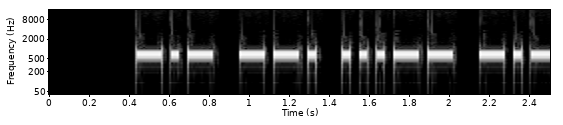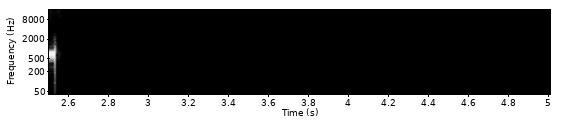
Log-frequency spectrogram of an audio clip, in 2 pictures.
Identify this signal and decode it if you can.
Morse code, heard as a keyed tone, about 28 wpm, 700 Hz. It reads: KG3K
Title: USA Call Signs - 4 Characters - Repeated 2x - 28wpm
